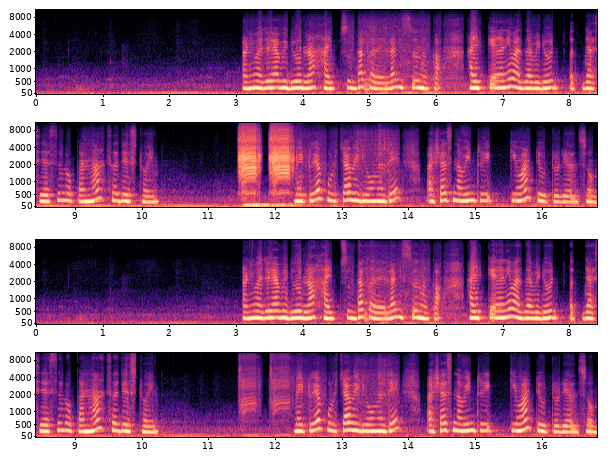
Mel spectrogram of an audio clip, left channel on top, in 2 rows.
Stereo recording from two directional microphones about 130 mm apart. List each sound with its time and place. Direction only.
3.1 s a woman's voice: 30° right (ahead or behind)
11.4 s quack: 55° left (ahead or behind)
12.3 s speech: 25° right (ahead or behind)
